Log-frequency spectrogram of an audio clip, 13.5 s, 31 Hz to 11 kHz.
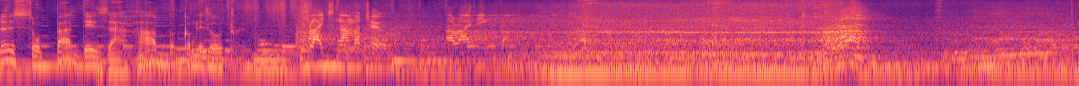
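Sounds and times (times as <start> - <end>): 
speech: 0.0 - 6.6
sports car engine revving: 3.6 - 13.4.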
